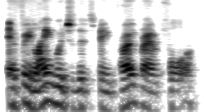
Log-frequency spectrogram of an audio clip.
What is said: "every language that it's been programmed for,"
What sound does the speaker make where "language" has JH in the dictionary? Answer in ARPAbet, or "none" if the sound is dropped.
JH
